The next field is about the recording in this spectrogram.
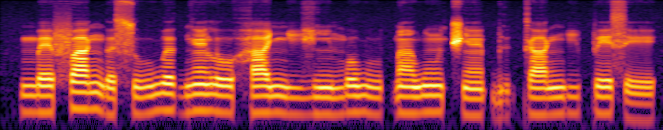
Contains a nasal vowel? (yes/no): yes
